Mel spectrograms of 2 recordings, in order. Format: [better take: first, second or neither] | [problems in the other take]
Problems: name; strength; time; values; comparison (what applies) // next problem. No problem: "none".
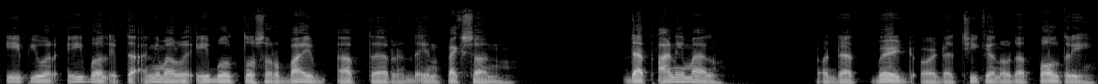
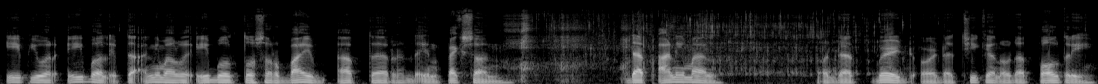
first | hiss; noticeable; throughout; 15 dB below the speech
